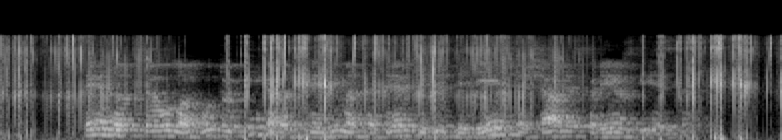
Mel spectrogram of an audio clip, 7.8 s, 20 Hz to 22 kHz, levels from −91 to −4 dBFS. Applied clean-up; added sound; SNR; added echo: none; Crushing; -2 dB; reverberation time 0.7 s.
